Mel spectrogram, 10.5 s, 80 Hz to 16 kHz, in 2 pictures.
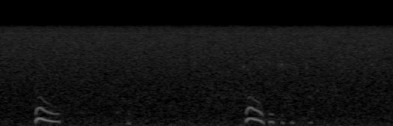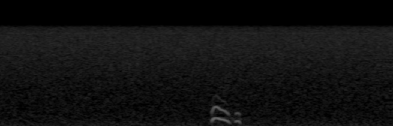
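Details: Male Eurasian eagle-owl at its nest in Latvia, recorded by a live nest camera around 6:22 am on 5 March 2018, calling for its mate: three deep, falling two-part hoots spaced several seconds apart over a quiet hiss.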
